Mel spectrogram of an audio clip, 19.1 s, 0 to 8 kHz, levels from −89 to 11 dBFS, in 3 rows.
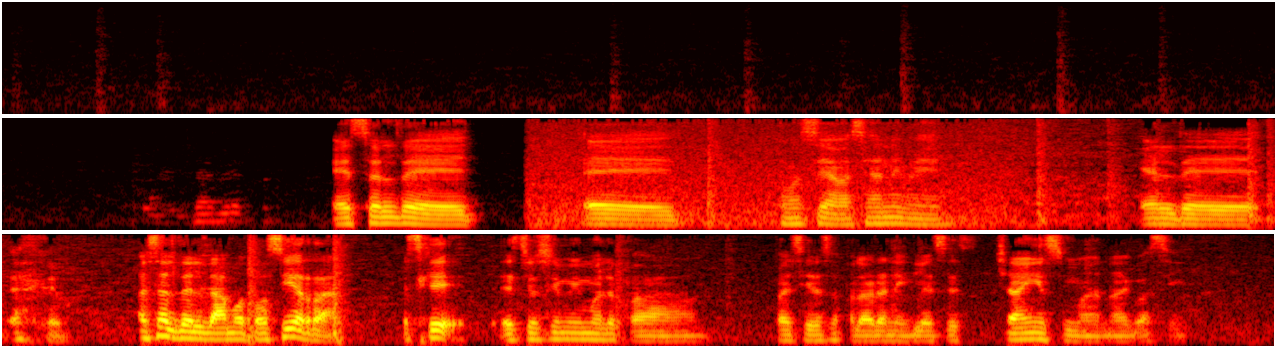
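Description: A speech recording in which the room noise jumps by about 20 dB around 9 s, and the noise suppressor is caught catching up: from 8.97 to 11.63 s the louder background passes with little reduction, then sinks by about 9 dB over 2.66 s as the suppressor's noise estimate adapts to the new level. Near the end, from 18.56 to 18.66 s, there is speech cut by the noise suppressor, which mistakes part of the speech for noise and pulls it down by up to about 13 dB for roughly a tenth of a second, so the sound there comes across swallowed and faint.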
